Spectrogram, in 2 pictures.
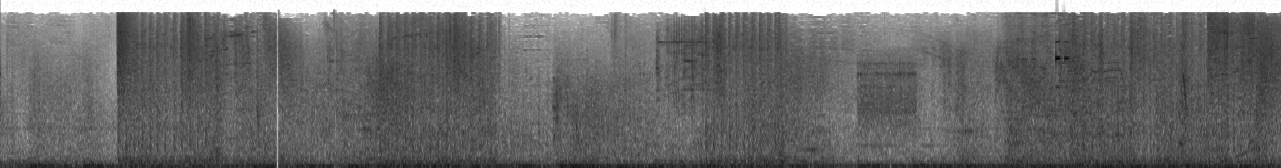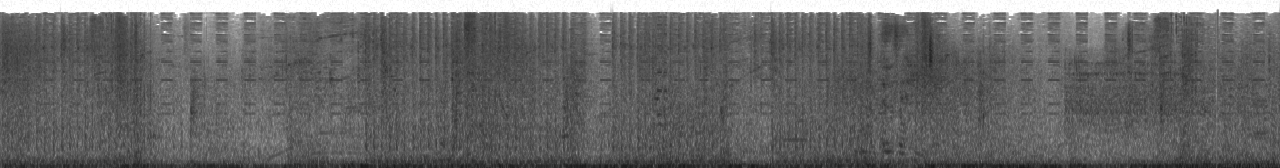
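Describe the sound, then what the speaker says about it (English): Explosions and gunfire roar continuously in the mech combat game Hawken, a dense, loud barrage of blasts and shots with booming low rumble and no break throughout. "Did his explosion kill me?"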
